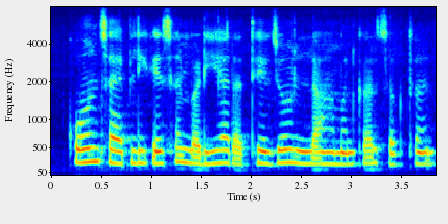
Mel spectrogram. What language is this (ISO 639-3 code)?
hne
